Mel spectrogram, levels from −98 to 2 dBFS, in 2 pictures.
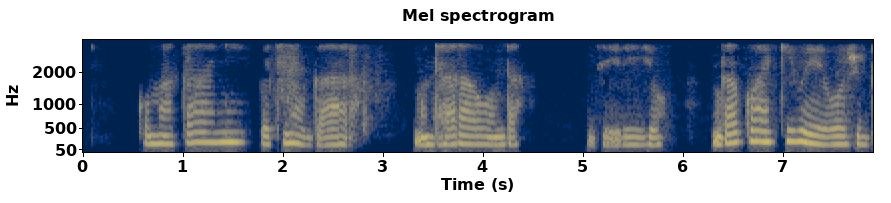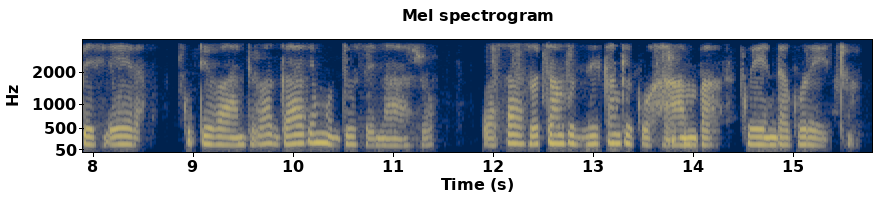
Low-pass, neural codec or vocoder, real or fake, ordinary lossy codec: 3.6 kHz; none; real; AAC, 24 kbps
